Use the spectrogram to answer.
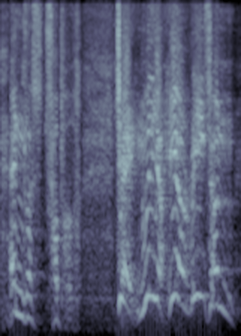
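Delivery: building to a furious high shout; exasperated shout. Acted. Rochester shouting at Jane to hear reason, furious shout. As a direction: lose patience and roar at her. Rochester losing his temper.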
